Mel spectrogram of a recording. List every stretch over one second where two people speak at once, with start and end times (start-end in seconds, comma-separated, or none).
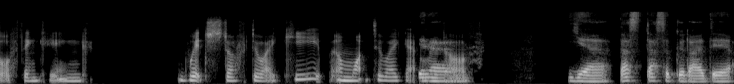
none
